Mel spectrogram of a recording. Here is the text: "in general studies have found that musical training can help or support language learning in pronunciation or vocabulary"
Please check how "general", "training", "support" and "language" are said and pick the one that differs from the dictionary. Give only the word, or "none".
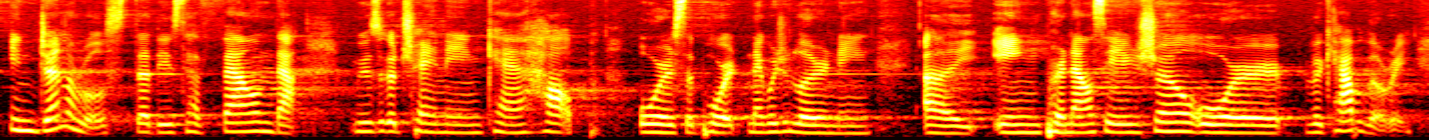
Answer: language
